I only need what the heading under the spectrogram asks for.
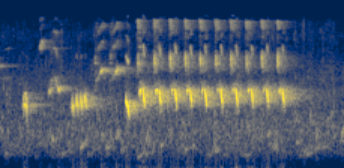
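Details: A white-rumped shama sings against nature sounds and trickling water; a few varied rising whistles lead into a quick, even series of about ten bright, chipping notes.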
